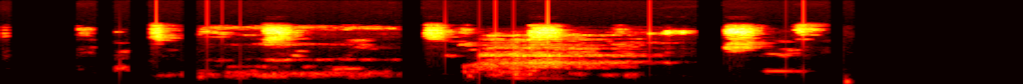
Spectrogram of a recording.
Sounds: Sigh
